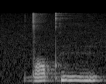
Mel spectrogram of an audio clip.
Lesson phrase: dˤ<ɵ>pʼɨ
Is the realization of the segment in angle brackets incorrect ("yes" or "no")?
yes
